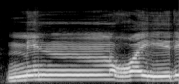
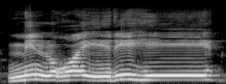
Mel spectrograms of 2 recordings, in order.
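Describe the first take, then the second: First: من غیرہ with the noon held long in the nose; wrong reading. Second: من غیرہ with the noon said clear and quick, no nasal hold; correct izhar reading. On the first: Teacher shows students the common mistake in من غیرہ, nasal noon. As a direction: drag the noon of من as nasal ghunna. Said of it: "اس کو غلط اس طرح سے پڑھتے ہیں لوگ". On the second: Teacher models for students من غیرہ with a clean noon. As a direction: noon of من crisp, no ghunna. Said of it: "اس نون کو ظاہر کر کے بلا غنہ کے جلد پڑھیں گے". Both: Shown as a demonstration.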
